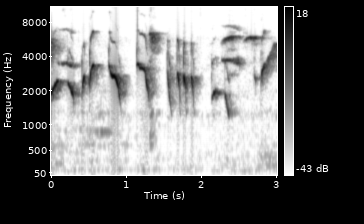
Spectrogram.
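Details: Horsfield's babbler song for training other songbirds: bright falling whistles, a burst of rapid clipped notes in the middle, and a closing series of rising slurs, with brief pauses between phrases.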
